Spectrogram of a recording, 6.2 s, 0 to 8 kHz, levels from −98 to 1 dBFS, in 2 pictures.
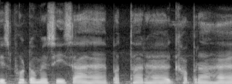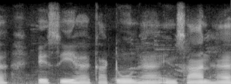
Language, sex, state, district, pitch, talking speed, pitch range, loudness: Hindi, male, Chandigarh, Chandigarh, 125 Hz, 145 wpm, 120-130 Hz, -19 LUFS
